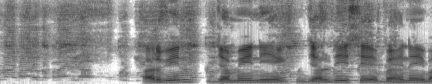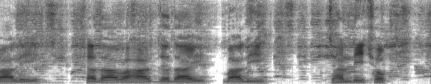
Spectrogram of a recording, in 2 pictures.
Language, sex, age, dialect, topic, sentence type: Magahi, male, 36-40, Northeastern/Surjapuri, agriculture, statement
